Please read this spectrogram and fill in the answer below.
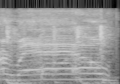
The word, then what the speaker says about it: Orwell: É Orwell? Eu não sei pronunciar Orwell. o sobrenome. – Orwell.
